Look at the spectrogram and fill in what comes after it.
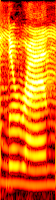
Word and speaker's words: Loren: Gabrielle, and that's spelled like the girl's name, GABRIELLE, not Gabrielle, _ Loren, like Sophia Loren.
